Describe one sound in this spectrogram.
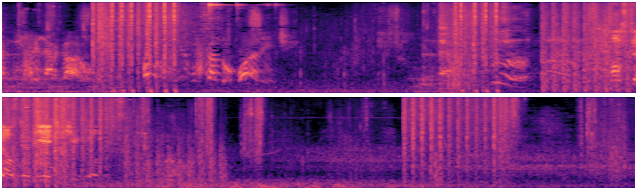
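Rapid gunfire rattles in bursts.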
